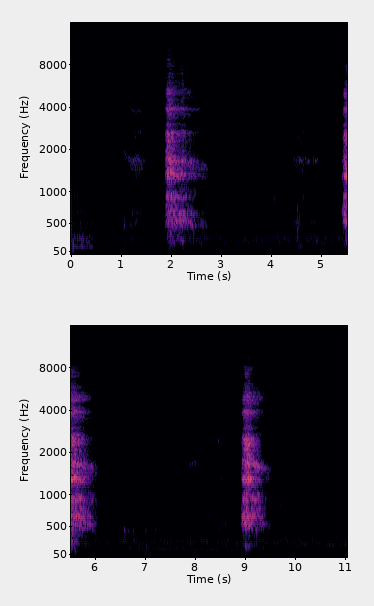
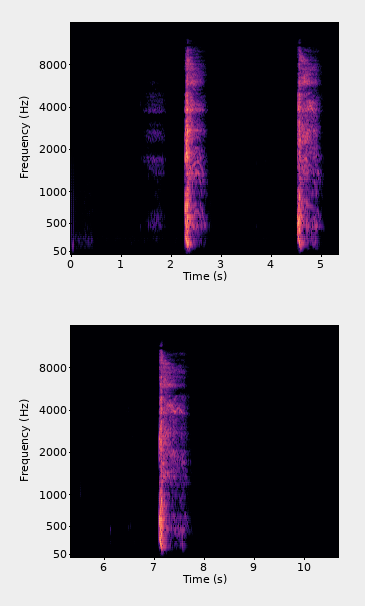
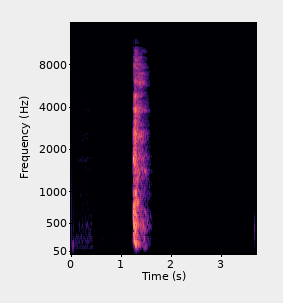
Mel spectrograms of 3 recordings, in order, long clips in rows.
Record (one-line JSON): {"exhalation_length": "11.1 s", "exhalation_amplitude": 2989, "exhalation_signal_mean_std_ratio": 0.31, "three_cough_length": "10.7 s", "three_cough_amplitude": 24700, "three_cough_signal_mean_std_ratio": 0.21, "cough_length": "3.7 s", "cough_amplitude": 25007, "cough_signal_mean_std_ratio": 0.17, "survey_phase": "beta (2021-08-13 to 2022-03-07)", "age": "45-64", "gender": "Female", "wearing_mask": "No", "symptom_none": true, "smoker_status": "Ex-smoker", "respiratory_condition_asthma": false, "respiratory_condition_other": false, "recruitment_source": "REACT", "submission_delay": "2 days", "covid_test_result": "Negative", "covid_test_method": "RT-qPCR", "influenza_a_test_result": "Negative", "influenza_b_test_result": "Negative"}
